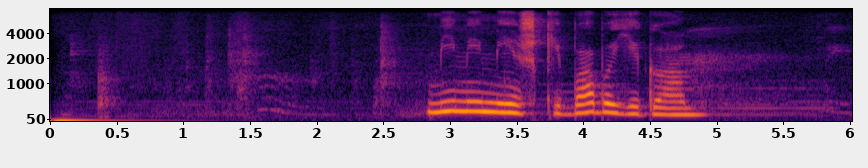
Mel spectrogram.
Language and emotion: Russian, neutral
